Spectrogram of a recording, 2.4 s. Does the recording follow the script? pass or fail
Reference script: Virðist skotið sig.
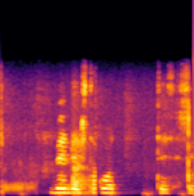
pass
